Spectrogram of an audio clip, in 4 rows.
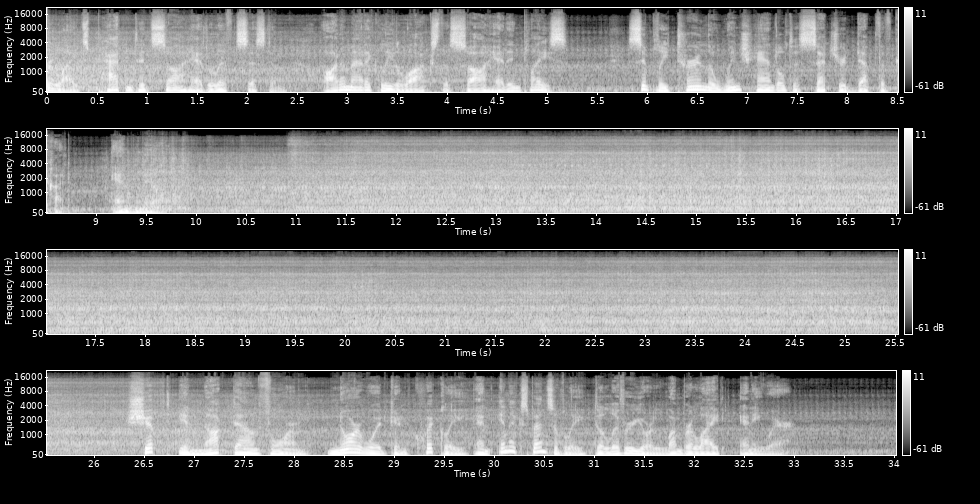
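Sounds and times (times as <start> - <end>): band saw cutting log: 0.0 - 5.0, 25.0 - 32.6
gasoline engine running: 0.0 - 34.0.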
